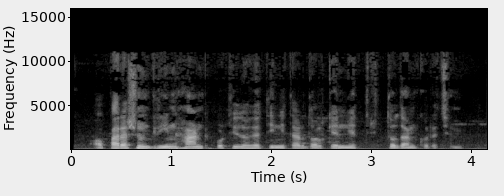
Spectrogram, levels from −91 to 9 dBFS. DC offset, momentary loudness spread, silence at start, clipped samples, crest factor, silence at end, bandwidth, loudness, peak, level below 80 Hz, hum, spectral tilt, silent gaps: under 0.1%; 13 LU; 0.25 s; under 0.1%; 20 dB; 0.25 s; 11.5 kHz; -26 LUFS; -6 dBFS; -50 dBFS; none; -6.5 dB/octave; none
